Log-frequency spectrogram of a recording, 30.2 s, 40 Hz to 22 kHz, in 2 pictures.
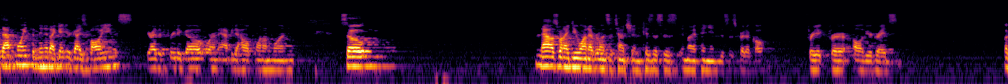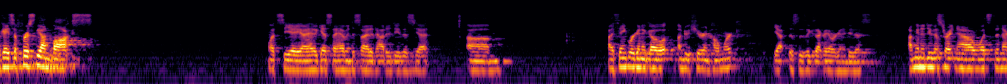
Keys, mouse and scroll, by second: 11.5 click, 14.3 click, 20.1 click, 23.1 click, 29.8 click.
